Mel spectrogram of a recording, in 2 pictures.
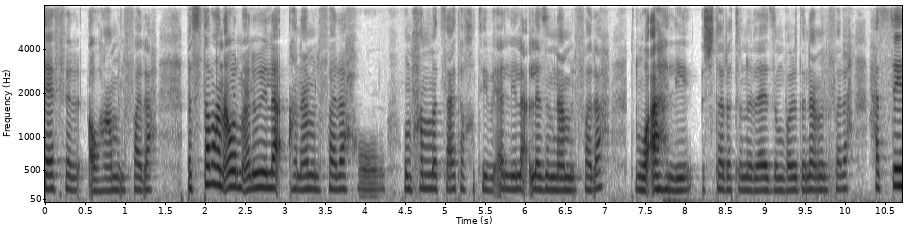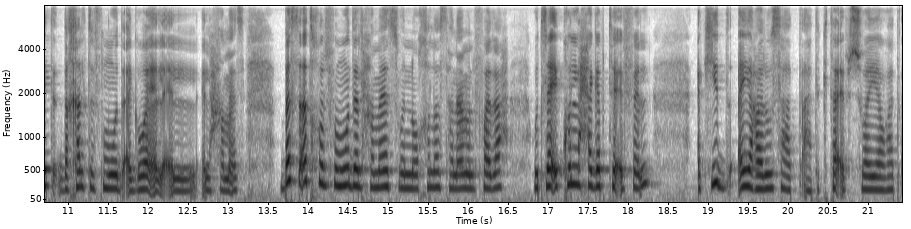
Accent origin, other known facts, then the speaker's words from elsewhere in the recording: Egypt; بعدين طبعا إحنا عندنا في مصر الفرحة والإشهار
